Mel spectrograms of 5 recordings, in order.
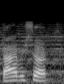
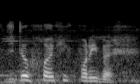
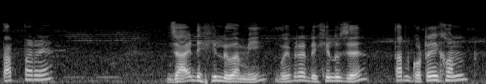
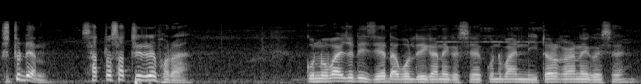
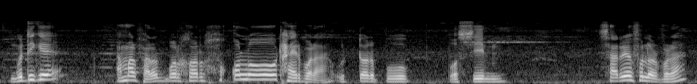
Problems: background sounds at intervals, background conversations at intervals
